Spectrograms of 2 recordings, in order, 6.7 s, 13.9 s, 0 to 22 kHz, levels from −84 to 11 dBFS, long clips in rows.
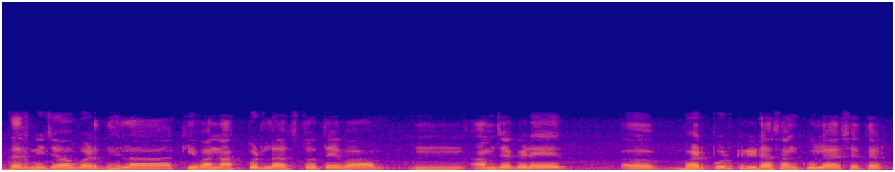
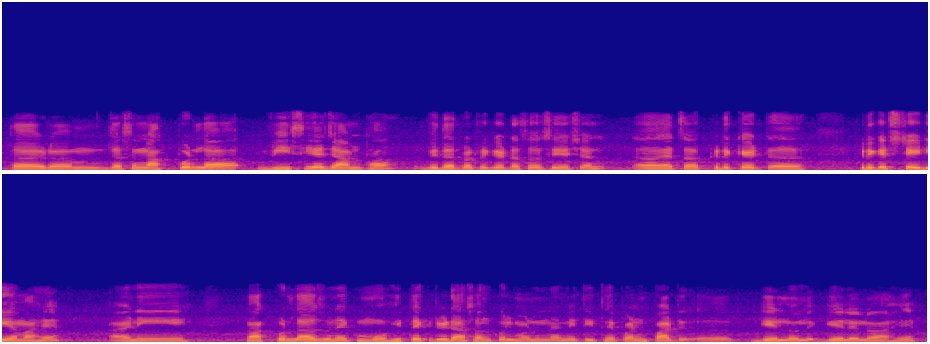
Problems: constant background noise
